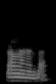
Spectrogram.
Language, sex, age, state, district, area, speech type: Odia, female, 45-60, Odisha, Bargarh, rural, conversation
